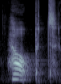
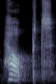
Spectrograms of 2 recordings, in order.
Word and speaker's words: helped: Helped, helped. Cuidado con la pronunciación, que no es helped, sino helped. Fíjate, helped. Repite conmigo. Helped. Pt. Muy bien.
